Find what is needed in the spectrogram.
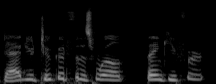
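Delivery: high, soft grateful words; tender. Retold or imitated. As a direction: thank him tenderly. Retold grateful reply.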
